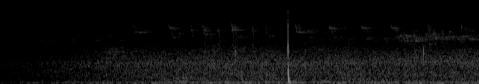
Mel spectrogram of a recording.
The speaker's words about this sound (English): We can probably hear distant cars, but also there are two, well, we thought they were buzzards, but actually they are rooks. We're doing a completely different section of Chapel Common.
